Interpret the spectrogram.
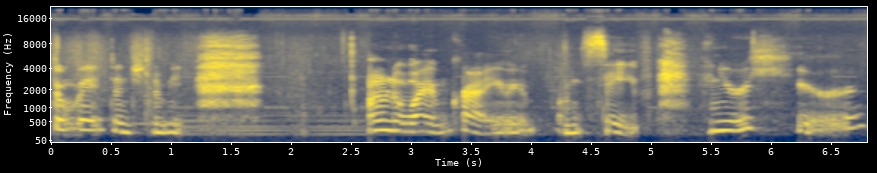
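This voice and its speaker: A woman's voice: on the high side, a little slow, gravelly, a little hiss or hum. An actress playing a shaken woman recovering in a hospital bed after a fire, soap opera style. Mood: tearful. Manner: hushed, shaky, half-whispered.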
